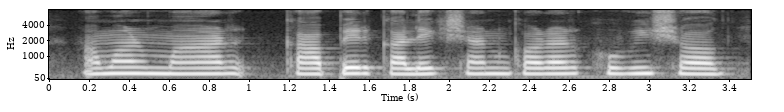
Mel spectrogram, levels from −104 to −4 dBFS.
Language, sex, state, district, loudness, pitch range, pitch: Bengali, male, West Bengal, North 24 Parganas, -13 LUFS, 240-255 Hz, 250 Hz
